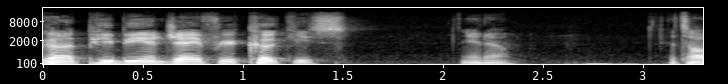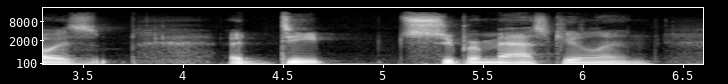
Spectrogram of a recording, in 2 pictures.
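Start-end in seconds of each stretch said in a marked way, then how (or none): 0.0-1.6 play-acted, high-pitched, yelled call. Recalling meal-time bartering, the speaker acts out someone calling out a trade; imitating someone yelling. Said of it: "they'll just yell it out".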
